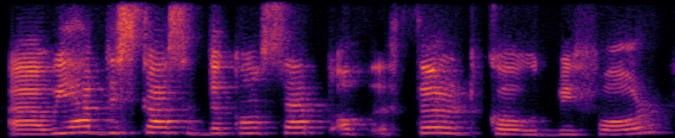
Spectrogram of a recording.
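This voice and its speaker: Friendly lady moderator, high voice, reading out chat questions on a video call. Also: moderate pace. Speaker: event coordinator and moderator.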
